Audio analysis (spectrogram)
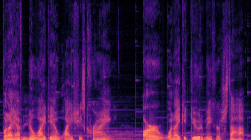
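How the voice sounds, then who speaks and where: A man hosting a let's play, reading a visual novel aloud in a dramatic way and adding hushed asides. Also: on the low side, fairly even intonation, a little slow. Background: game music.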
